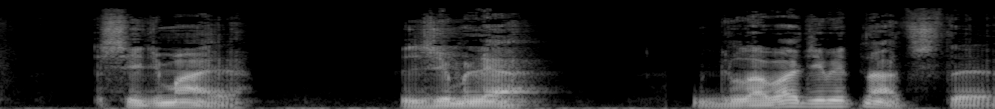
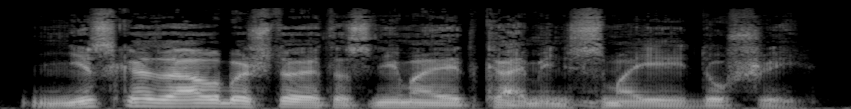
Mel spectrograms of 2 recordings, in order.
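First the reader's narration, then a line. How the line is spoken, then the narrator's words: Gloomy reply. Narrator (Russian): мрачно отозвался Тревис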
